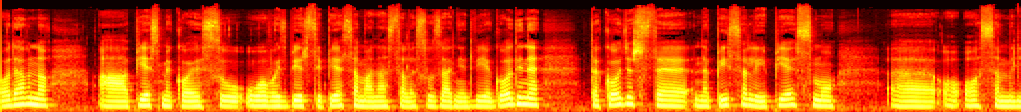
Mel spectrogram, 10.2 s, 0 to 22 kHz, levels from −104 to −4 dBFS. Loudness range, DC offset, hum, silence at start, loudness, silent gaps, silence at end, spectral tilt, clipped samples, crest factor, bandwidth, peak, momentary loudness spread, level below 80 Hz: 2 LU; under 0.1%; none; 0 s; -18 LUFS; none; 0 s; -6 dB/octave; under 0.1%; 14 dB; 18.5 kHz; -4 dBFS; 7 LU; -54 dBFS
